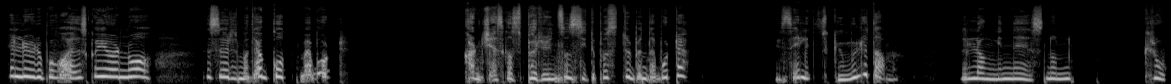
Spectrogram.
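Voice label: Norwegian dub character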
